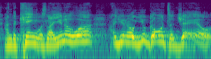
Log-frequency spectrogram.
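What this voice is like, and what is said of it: Put-on accent for a king. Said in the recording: “okay, not quite that accent.”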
